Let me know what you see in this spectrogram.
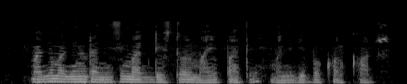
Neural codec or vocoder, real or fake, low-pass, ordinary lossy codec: none; real; 19.8 kHz; AAC, 24 kbps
